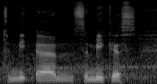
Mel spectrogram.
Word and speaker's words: Tsimikas: pronounced to me um samikas i think the t is silent and that's the mikas very talented boy seen him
